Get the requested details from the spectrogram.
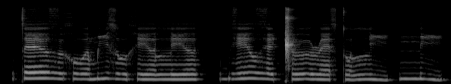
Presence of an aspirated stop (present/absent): absent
